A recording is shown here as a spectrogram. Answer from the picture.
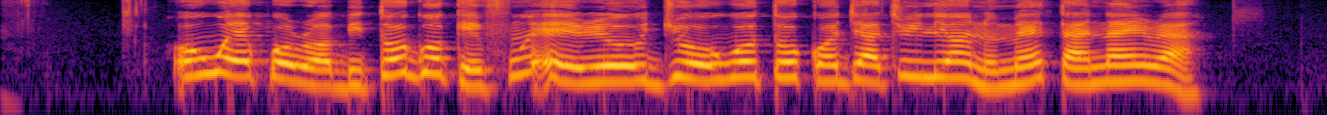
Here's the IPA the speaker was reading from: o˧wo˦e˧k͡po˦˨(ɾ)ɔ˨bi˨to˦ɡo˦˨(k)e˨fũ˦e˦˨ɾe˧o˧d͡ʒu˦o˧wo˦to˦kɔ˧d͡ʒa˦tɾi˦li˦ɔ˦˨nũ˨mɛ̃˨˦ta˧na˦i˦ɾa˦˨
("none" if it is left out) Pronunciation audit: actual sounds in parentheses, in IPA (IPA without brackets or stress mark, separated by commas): ɾ, k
